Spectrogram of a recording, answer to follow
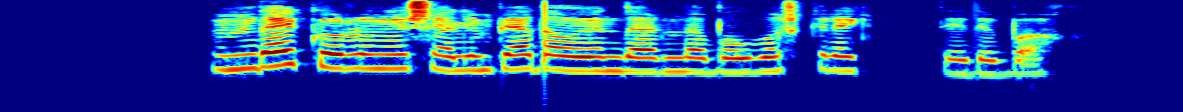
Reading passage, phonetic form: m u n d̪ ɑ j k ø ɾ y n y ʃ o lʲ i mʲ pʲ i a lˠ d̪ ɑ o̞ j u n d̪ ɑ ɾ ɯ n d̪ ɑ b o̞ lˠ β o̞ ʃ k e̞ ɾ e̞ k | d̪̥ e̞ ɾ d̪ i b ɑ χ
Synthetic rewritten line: m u n d̪ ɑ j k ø ɾ y n y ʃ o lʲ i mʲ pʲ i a d̪ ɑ o̞ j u n d̪ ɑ ɾ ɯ n d̪ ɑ b o̞ lˠ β o̞ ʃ k e̞ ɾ e̞ k | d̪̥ e̞ d̪ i b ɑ χ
